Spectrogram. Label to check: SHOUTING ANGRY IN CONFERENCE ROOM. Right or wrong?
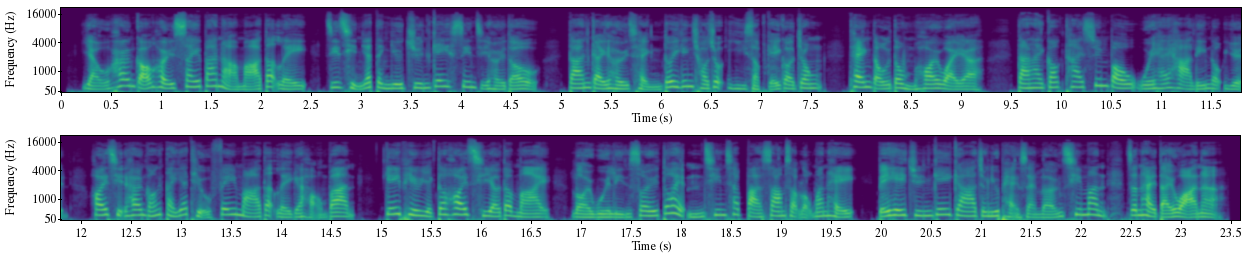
Wrong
